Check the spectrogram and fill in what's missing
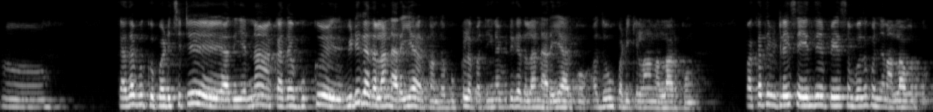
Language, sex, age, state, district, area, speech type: Tamil, female, 30-45, Tamil Nadu, Tiruchirappalli, rural, spontaneous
